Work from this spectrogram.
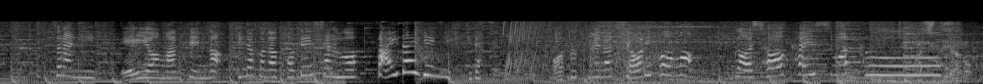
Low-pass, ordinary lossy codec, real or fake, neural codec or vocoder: none; none; real; none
